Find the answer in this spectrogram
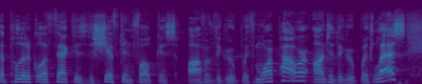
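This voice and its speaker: Very fast speech with a Boston accent on a very clean recording over a silent background. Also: man. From Boston, US. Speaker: panelist, gender violence activist. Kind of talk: panel discussion. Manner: passionate.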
